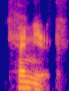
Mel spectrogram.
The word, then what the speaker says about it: Kennaugh: So, how do you pronounce the last name? Kennaugh. Kenyuk.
